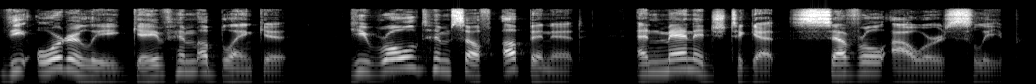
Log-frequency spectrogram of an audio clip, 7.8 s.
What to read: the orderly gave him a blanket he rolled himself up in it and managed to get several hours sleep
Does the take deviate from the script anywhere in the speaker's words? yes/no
no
